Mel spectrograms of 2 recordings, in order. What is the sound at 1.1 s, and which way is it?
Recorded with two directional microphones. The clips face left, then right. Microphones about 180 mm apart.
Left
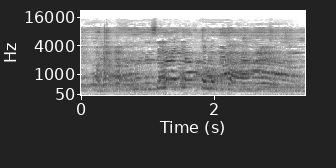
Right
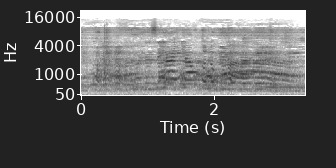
Music, 25° left (ahead or behind).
